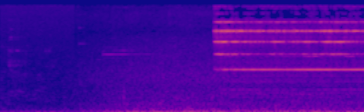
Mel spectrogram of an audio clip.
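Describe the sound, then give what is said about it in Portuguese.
A telephone rings with a bright, steady electronic tone that starts partway through and continues to the end, over a low background rumble. “Oh, desculpa, tenho que atender esta chamada.”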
